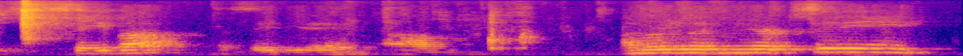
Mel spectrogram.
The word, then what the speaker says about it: Saba: My family pronounces it Saba, S-A-B-A.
